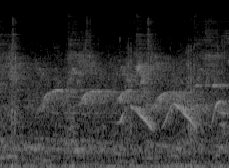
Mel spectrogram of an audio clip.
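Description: Birds chirping: a quick run of short calls that arch up and sweep down in pitch, bunched in the middle.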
